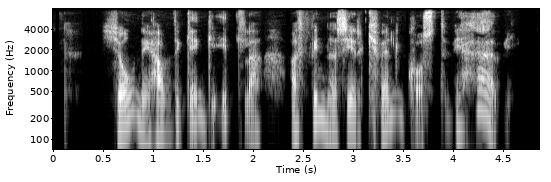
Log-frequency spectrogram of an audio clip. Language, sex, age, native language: Icelandic, male, 30-39, Swedish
